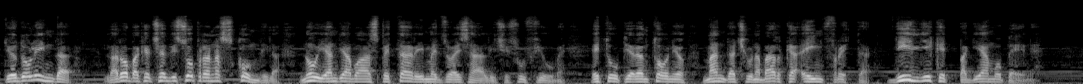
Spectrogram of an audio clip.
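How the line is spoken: Shouted. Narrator (Italian): gridò

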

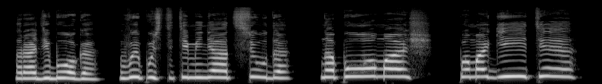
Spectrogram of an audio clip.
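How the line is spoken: Screaming hoarse, coughing, sobbing. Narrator (Russian): Она вопила так, что сорвала голос, закашлялась и замолчала, судорожно всхлипывая

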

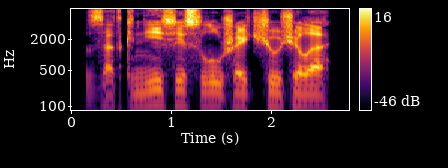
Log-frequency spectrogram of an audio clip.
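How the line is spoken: Hissed close to ear. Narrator (Russian): прошипели где-то совсем рядом с ухом

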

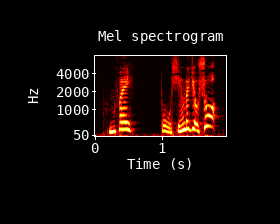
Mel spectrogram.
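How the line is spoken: Loud while spinning. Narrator (Chinese): 徐东福飞转着大声道

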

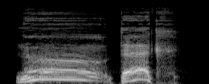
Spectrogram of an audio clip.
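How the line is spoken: Mumbling. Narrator (Russian): помямлил

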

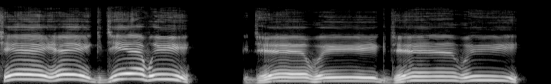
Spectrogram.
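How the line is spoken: Loud calling shout. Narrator (Russian): она попробовала громко и призывно крикнуть

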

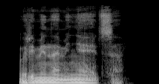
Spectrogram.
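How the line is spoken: Cool-toned reply. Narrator (Russian): прохладным тоном ответил Лесков

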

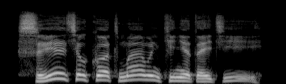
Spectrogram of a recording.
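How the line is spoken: Laughing. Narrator (Russian): Нарочно подпустил левобережное слово, посмеялся

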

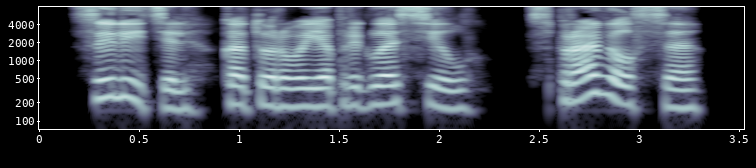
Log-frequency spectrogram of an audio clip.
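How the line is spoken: Icy question. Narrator (Russian): ледяным тоном спросил он

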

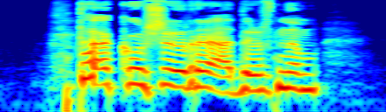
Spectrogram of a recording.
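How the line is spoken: Chuckling young man. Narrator (Russian): хохотнул парень

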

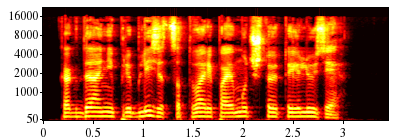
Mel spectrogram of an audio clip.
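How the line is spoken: Gloomy reply. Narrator (Russian): мрачно отозвался Сазонов

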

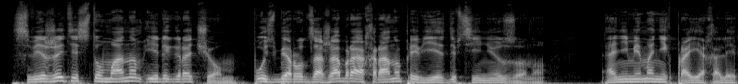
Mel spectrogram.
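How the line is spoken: Parting shout. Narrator (Russian): крикнул я напоследок остающимся тут ребятам

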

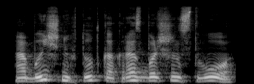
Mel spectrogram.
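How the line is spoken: Plain. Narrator (Russian): сказал Гена

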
